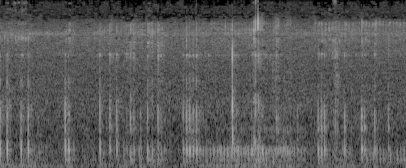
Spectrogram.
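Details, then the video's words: Domestic cat purring loudly indoors: a low rumbling purr broken by frequent soft clicks and taps, growing into a steadier stretch midway through. "Loudest Cat Purrs"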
